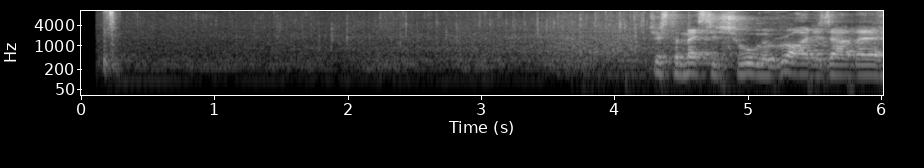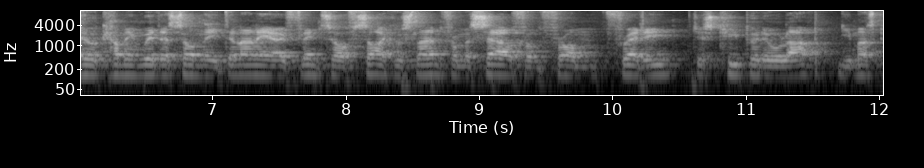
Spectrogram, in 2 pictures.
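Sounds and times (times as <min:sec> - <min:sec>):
low hum: 0:00.2 - 0:05.8
steady hiss with crackles: 0:00.2 - 0:12.0.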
